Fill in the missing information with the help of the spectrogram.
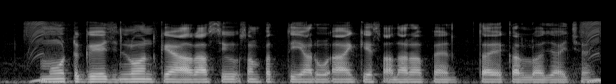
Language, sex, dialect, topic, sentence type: Maithili, male, Angika, banking, statement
